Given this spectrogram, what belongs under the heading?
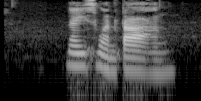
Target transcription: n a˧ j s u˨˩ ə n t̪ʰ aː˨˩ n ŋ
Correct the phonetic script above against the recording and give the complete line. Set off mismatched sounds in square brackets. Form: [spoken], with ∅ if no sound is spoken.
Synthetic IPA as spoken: n a˧ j s u˨˩ ə n [t̪] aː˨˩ [∅] ŋ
